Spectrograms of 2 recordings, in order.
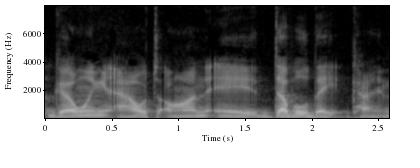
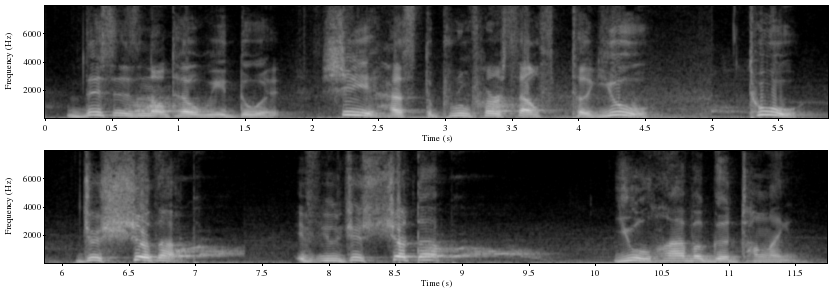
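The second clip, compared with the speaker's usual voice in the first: very poor, loud, put-on Eastern European accent; 8 semitones higher, 6 dB louder than usual. Retelling what a friend said after pulling him aside; very poor eastern european accent. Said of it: "this is my very poor Eastern European dialect".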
